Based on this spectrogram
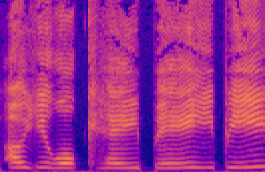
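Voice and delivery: high, cooing mock concern; patronizing high-pitched sweetness; condescending baby talk. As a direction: coo it as if to an infant. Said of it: "not like".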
